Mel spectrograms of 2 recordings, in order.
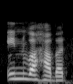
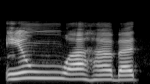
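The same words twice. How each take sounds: First: The n is said clearly before the w. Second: The n merges nasally into the w. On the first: The speaker calls it wrong. "इन वहबत नहीं" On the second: The speaker calls it right. "हाँ"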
